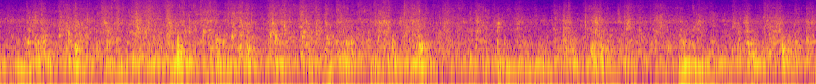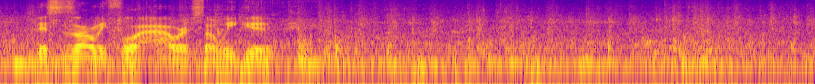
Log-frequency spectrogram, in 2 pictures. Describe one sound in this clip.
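Water laps and splashes against a small boat's hull.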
